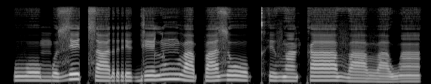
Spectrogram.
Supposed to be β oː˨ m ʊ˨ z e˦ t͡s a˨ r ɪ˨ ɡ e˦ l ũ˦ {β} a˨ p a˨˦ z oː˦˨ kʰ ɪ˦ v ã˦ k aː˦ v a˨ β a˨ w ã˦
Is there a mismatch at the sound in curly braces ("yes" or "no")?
no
